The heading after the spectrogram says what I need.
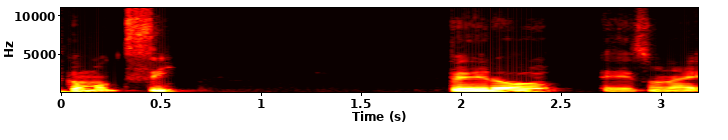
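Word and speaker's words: ξ: Sí, tú lo pronuncias como xi, pero es una X.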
